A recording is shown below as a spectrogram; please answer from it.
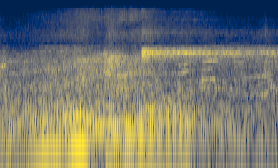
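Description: A motor vehicle engine runs close by, its pitch rising as it revs or pulls away, over street chatter. About halfway through, a steady high electronic tone starts and holds.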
